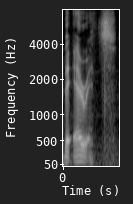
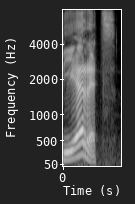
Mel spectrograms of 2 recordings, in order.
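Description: First: The word is said in an American accent. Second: The word is said in a Russian accent. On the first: "you said it in an American accent" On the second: "like a Russian"

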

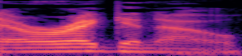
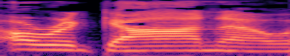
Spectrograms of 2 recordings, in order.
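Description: First: It is said the American way. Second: It is said in a non-American way. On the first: "you Americans say oregano" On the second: "I say oregano"

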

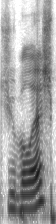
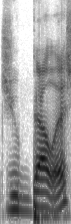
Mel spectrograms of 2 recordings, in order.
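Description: First: The stress is not on the bell syllable. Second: The stress is on the bell syllable. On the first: The speaker calls it wrong. "I was pronouncing it wrong" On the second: The speaker calls it right. "so emphasis on the bell"

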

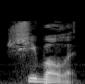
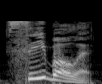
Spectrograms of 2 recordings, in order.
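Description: First: The word begins with a 'sh' sound. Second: The word begins with an 's' sound. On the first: The speaker calls it right. "Say the word shibolet" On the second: The speaker calls it wrong. "he is not able to pronounce it correctly"

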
